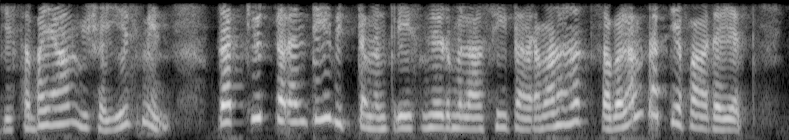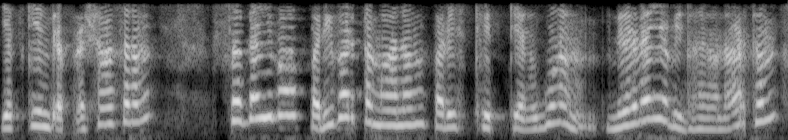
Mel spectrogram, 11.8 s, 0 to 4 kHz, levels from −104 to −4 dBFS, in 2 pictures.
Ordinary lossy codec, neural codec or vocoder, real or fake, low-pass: none; codec, 16 kHz, 4 kbps, FreqCodec, smaller model; fake; 3.6 kHz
